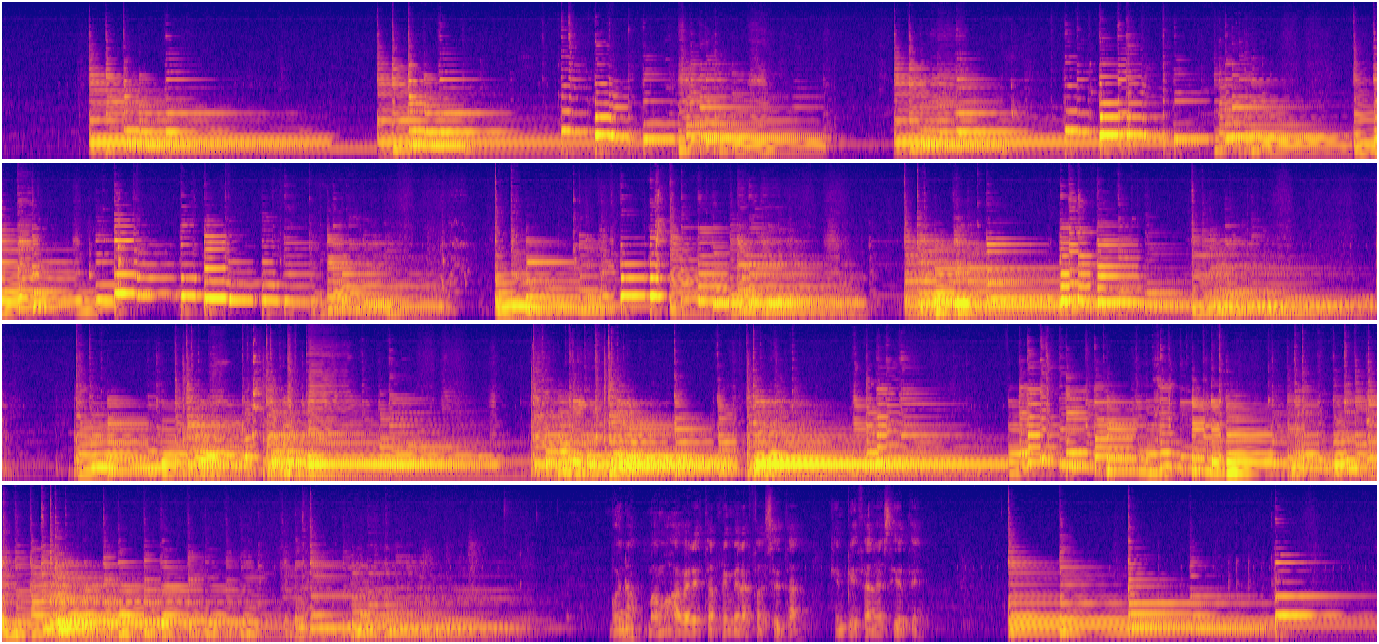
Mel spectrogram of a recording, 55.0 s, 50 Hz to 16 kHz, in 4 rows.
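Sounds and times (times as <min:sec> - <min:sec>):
solo flamenco guitar: 0:00.0 - 0:49.1, 0:50.8 - 0:55.0.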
